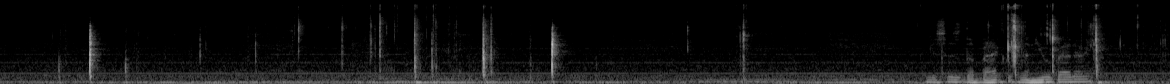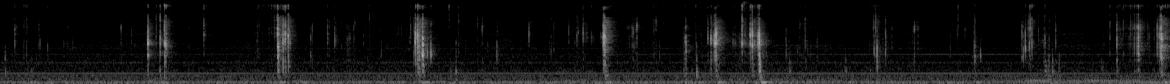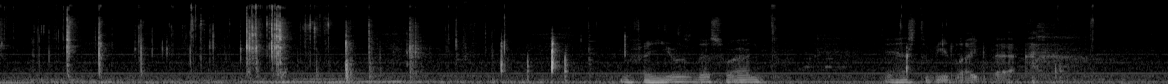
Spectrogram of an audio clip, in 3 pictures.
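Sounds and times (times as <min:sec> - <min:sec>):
faint steady hum: 0:00.0 - 0:35.0
crinkling: 0:08.8 - 0:30.5.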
